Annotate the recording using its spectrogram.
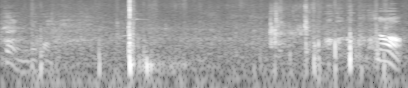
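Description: A football kicked once with a sharp thud about a second in, followed later by a lighter knock.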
